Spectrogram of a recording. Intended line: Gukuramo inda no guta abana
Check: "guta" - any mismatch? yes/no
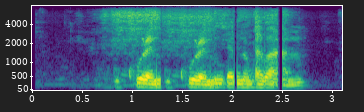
yes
